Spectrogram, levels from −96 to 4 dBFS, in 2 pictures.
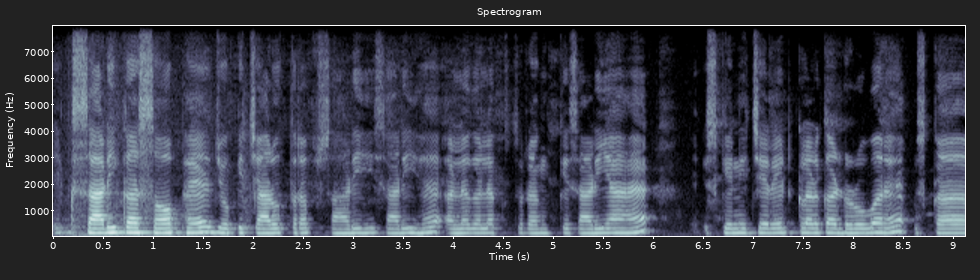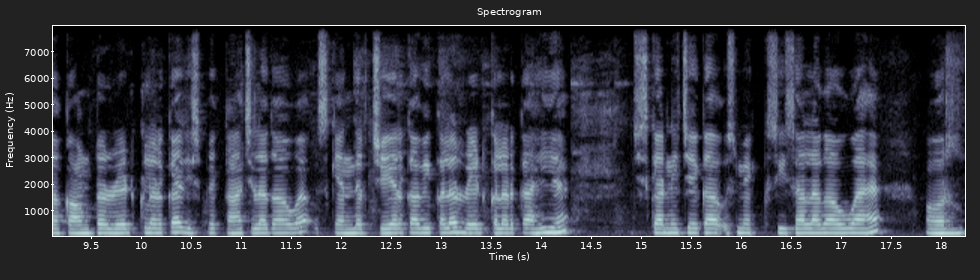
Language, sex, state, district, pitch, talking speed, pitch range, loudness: Hindi, male, Bihar, Muzaffarpur, 165 Hz, 180 wpm, 160-170 Hz, -22 LUFS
